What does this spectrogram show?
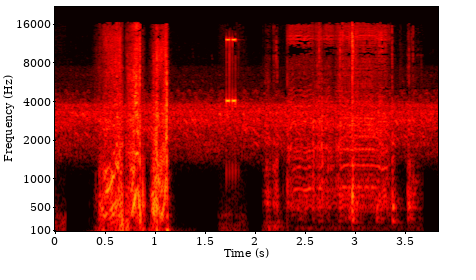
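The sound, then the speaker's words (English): A zipper is pulled open in a few quick, scratchy bursts, followed by a longer, steadier zipping rasp, fairly loud with no talking, as someone gets out a camcorder. “Let me get my camcorder just in case.”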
